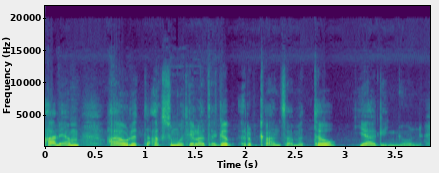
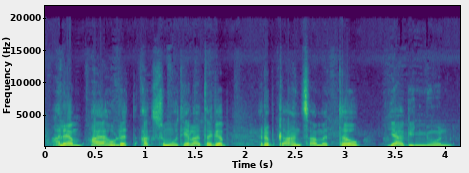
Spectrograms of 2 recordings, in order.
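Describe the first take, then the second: Both takes have the same delivery.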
